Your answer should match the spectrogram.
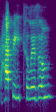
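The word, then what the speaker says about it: Happytalism: i pronounce that right is that how we pronounce it happy talism yes absolutely tell us what that's about i'm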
